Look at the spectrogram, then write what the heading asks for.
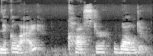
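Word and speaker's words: Nikolaj Coster-Waldau: He played Jaime Lannister's name is Nikolai Coster-Waldau.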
